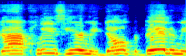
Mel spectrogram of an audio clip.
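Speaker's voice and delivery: put-on tearful, crying, begging voice. Retelling how David prayed to God: imitating David crying and begging. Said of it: "crying and begging".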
